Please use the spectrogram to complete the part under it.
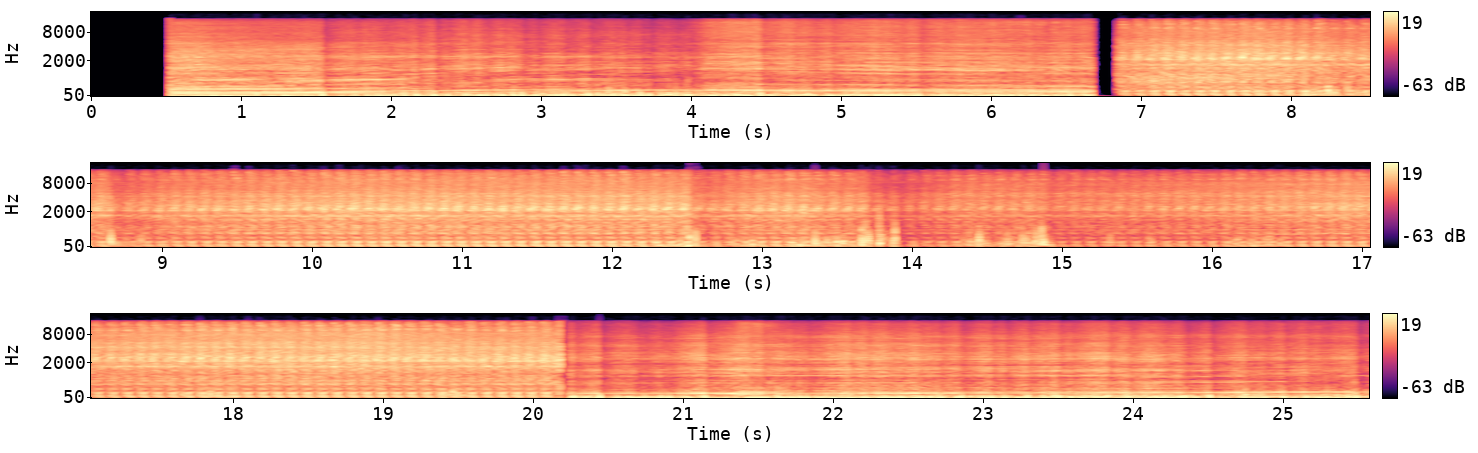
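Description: A black Kawasaki Ninja motorcycle rides along northern New Jersey back roads, its loud, close engine note rising and falling through revs and gear changes over continuous road and wind rush.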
